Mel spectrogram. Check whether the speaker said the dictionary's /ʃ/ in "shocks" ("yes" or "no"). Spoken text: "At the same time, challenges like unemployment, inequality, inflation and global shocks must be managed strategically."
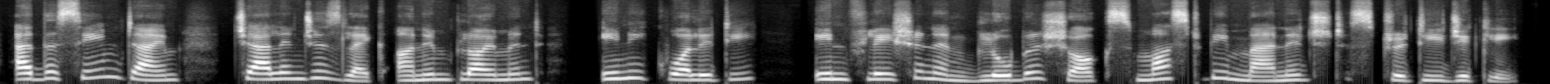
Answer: yes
